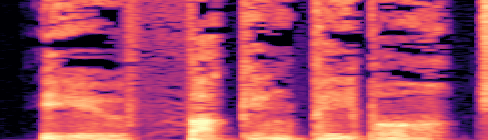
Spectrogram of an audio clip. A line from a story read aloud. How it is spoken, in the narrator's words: Jude snarled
